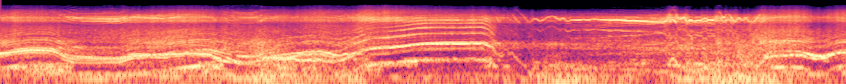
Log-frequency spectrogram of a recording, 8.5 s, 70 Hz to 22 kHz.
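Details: Quadcopter in flight, TBS Bulletproof 25A ESCs (signal cap removed), DShot 600, Betaflight 2.9 to 3.1.0-RC5, untuned with P40 I20 D5. Motor whine swoops with throttle, carrying a harsh buzzy edge; cause unclear.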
